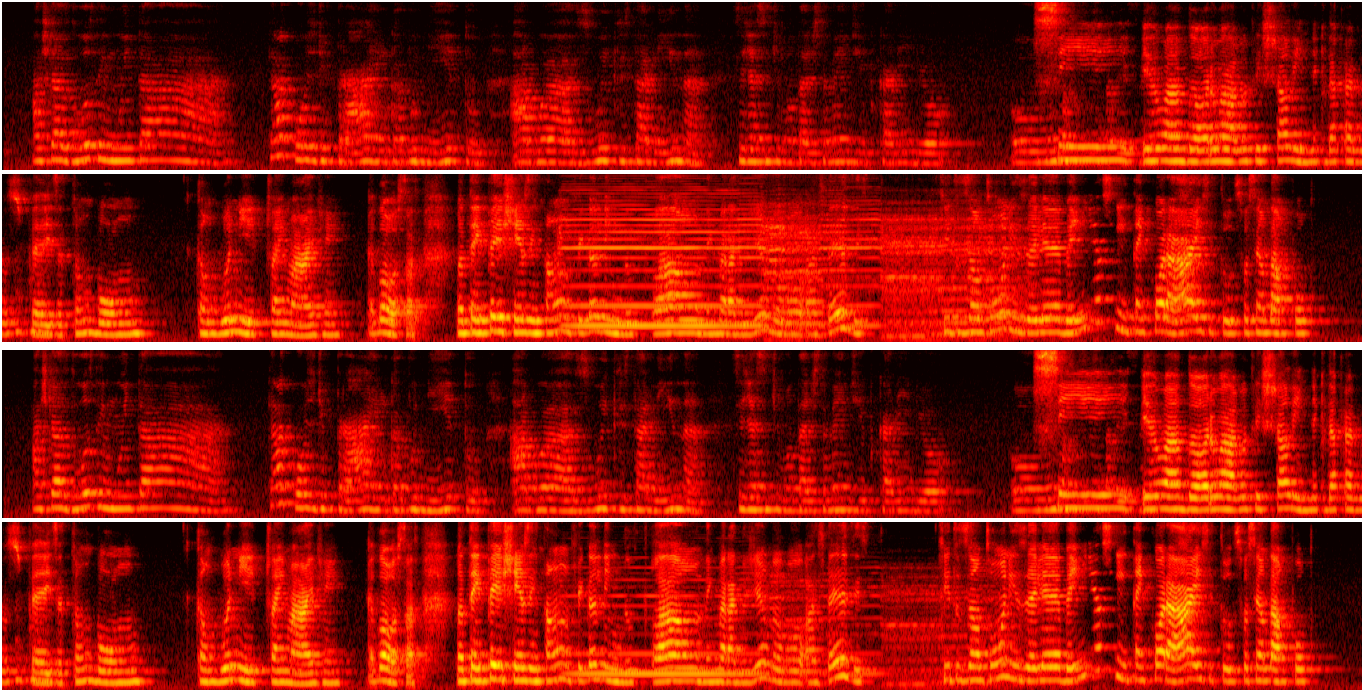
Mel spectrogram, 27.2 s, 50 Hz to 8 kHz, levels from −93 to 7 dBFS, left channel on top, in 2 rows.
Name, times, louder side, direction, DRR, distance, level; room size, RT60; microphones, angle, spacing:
voice 1, 0.3-2.3 2.7-7.0 7.3-9.5 10.1-11.5 13.7-14.2 15.7-15.8 20.5-21.0, right 2 dB, 75° right, 1 dB, 2.0 m, -41 dB
voice 2, 10.3-15.0 15.5-17.0 17.2-22.2 23.0-26.7, right 2 dB, 40° right, 7 dB, 0.7 m, -31 dB
Bowed string instrument, 19.1-24.1, left 4 dB, 85° left, 0.3 m, -38 dB
11.5 x 8.4 x 2.8 m, 0.68 s
head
